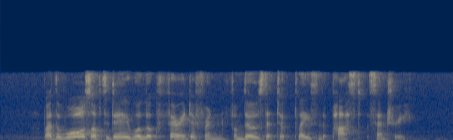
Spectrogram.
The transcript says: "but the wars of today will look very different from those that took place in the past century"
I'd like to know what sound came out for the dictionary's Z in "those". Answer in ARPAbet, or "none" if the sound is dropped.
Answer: Z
